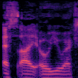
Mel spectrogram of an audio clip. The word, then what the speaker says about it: Sioux: getting rid off fighting, how do you say S-I-O U X again?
